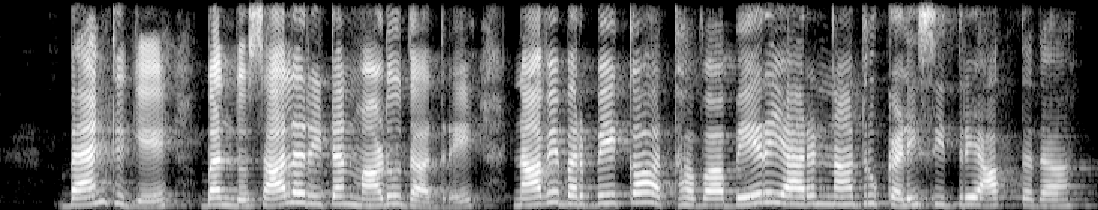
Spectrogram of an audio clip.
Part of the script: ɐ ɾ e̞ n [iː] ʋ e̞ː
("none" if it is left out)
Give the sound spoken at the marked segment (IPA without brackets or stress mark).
aː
